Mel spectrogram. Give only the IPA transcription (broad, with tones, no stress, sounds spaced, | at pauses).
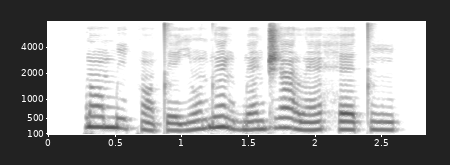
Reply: ɾ ɔ̃˦ m i˧ k ɔ̃˨ t e˨ j ũ˨˦ d ɛ̃˦˨ ɡ͡b ɛ̃˨˦ d͡ʒ ã˦˨ l ɛ̃˨˦ h ɛ˧ t ĩ˦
